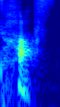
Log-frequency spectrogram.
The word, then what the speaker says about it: tough: Another word we can say is tough. Tough. It sounds like T-U-F-F, but it's spelled O-U-G-H.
